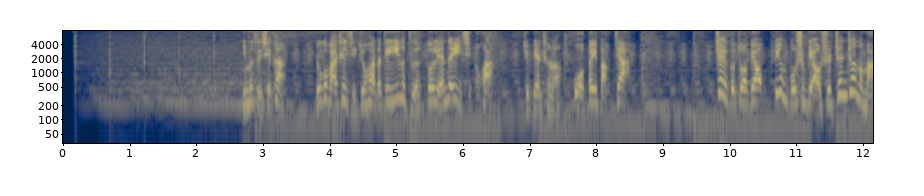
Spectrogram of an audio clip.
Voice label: 儿童故事 片花; 疯狂冒险队片花

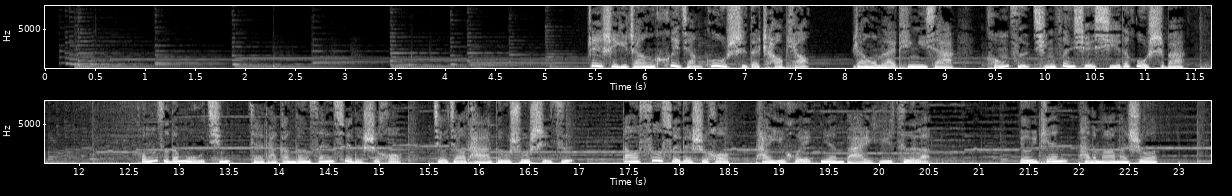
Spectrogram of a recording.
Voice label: 故事配音; 孔子

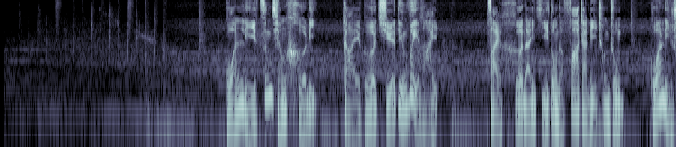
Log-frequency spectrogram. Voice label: 专题片大气; 管理创新豫见未来

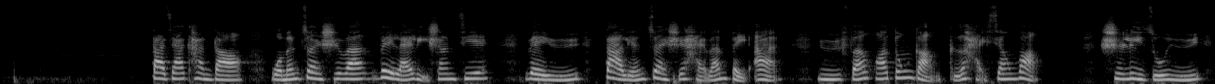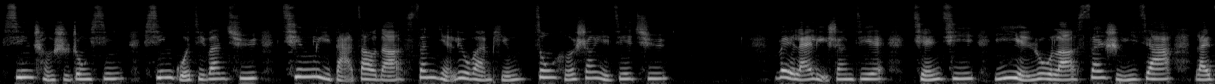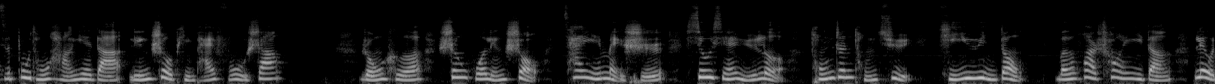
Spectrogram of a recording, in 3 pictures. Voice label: 招商广告

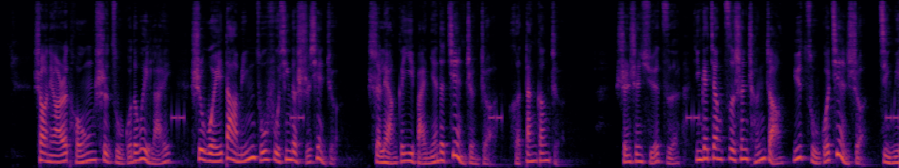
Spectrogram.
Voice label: 旁白解说号男声

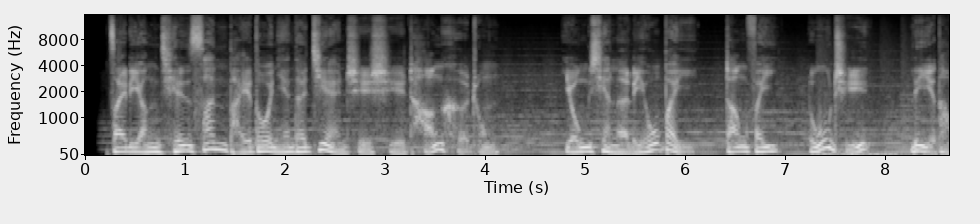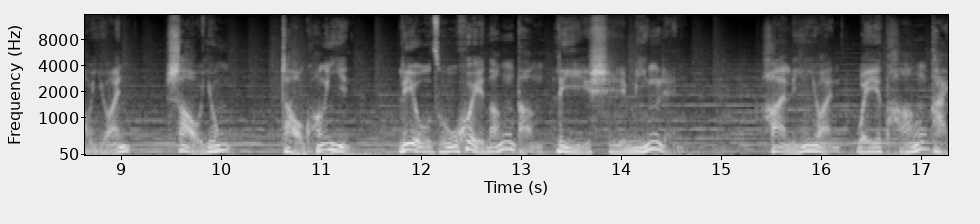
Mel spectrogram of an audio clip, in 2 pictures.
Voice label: 学校宣传片厚重大气

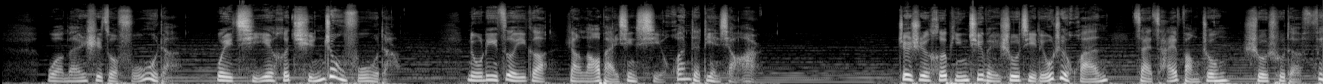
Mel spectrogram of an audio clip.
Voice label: 专题温柔知性

